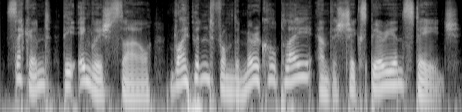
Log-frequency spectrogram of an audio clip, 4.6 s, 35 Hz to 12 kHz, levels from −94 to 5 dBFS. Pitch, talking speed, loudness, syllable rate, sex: 135 Hz, 170 wpm, -20 LUFS, 5.7 syllables/s, male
